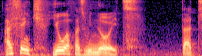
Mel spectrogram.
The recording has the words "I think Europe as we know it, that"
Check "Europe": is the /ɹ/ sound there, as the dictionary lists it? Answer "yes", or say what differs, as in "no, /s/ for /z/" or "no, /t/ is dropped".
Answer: no, /ɹ/ is dropped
